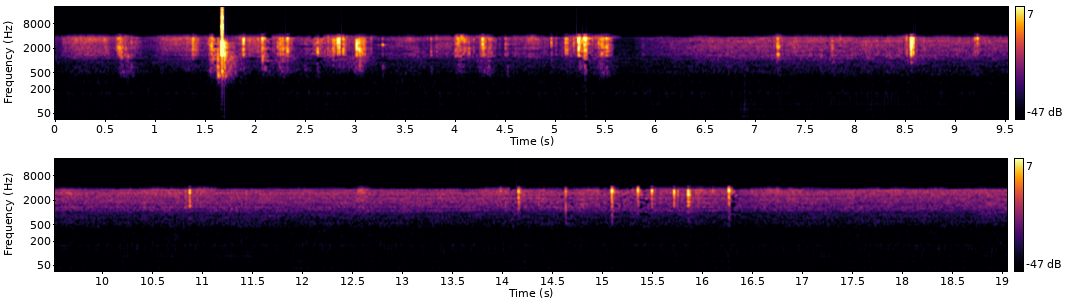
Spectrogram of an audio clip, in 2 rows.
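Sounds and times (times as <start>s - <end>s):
slime crackling and popping: 14.0s - 16.4s.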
